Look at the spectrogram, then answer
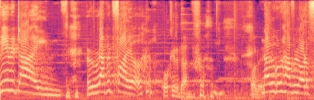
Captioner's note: laugh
